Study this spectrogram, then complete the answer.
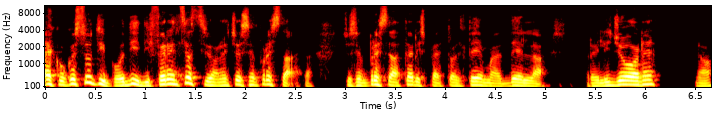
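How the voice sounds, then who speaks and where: Somewhat breathy, a man's fairly high voice has a dark, mellow tone. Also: lively intonation, moderate pace. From Varese province, northern Italy. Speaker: cycling magazine publisher. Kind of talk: presentation talk.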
